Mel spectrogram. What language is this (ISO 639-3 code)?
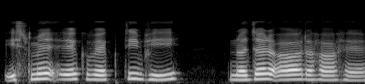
hin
